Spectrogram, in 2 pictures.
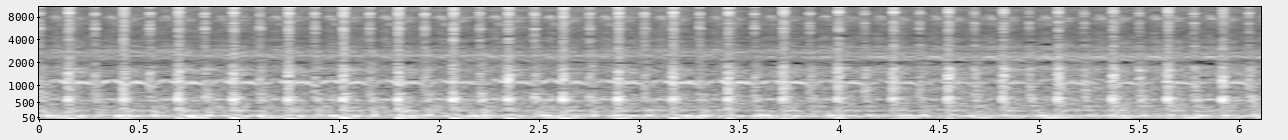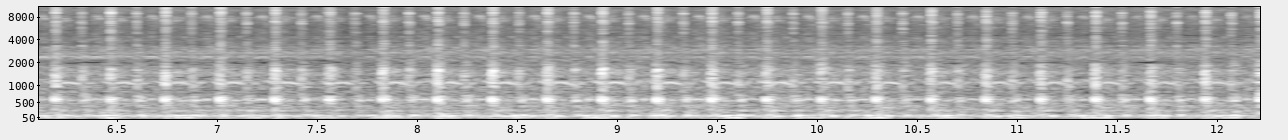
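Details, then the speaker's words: PM Research 6CI horizontal steam engine kit (1/4 HP) run on compressed air under load, exhaust wrapped in a rag: soft, even clicking about two beats a second; connecting rod linkage runs quiet, normal. "I've wrapped the exhaust pipe with this rag to quiet down the exhaust so you can hear how quiet the connecting rod linkage is while the engine's running"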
